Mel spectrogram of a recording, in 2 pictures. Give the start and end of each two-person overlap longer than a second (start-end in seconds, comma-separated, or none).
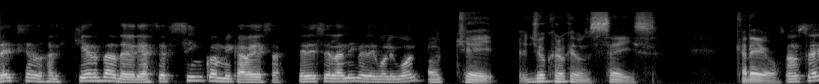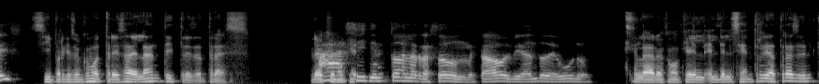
none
